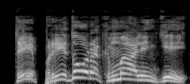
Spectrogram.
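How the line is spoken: Shouting. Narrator (Russian): закричал шофер

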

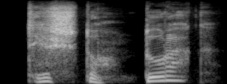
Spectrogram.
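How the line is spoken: Breathed out at last. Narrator (Russian): выдохнула она наконец

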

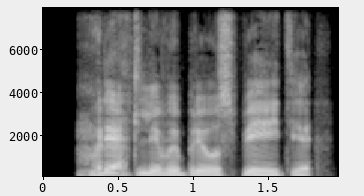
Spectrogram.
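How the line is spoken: Seller's snort. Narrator (Russian): фыркнул продавец

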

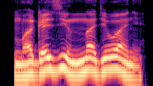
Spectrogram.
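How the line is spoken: Short laugh. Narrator (Russian): хохотнул я

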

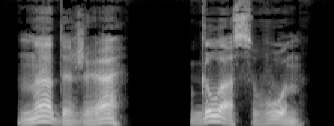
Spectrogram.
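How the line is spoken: Hoarse laughter. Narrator (Russian): хрипло рассмеялся, будто сказал что-то очень смешное

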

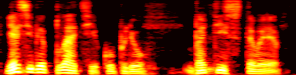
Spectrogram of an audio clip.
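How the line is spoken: Timid remark. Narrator (Russian): робко заметила худышка

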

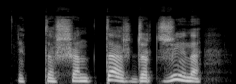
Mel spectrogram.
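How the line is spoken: Through gritted teeth. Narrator (Russian): сквозь зубы процедил Клинтон

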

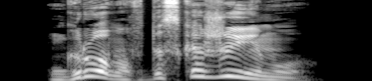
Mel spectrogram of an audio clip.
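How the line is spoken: Shouting. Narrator (Russian): крикнул Варк

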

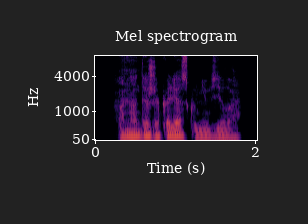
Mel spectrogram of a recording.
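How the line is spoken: Lost mumble. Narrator (Russian): пробормотал потерянно

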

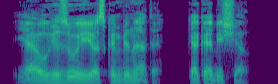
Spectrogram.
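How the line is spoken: Dry reply. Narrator (Russian): сухо ответил Геральт

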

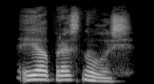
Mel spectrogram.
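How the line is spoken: Hoarse croaking. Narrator (Russian): прохрипела я

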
